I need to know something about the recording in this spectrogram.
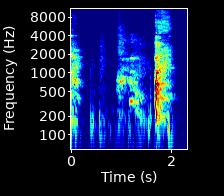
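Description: A person coughing close to the microphone: a short cough at the start and a louder, harsher one near the end, with a throaty voiced sound between them.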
